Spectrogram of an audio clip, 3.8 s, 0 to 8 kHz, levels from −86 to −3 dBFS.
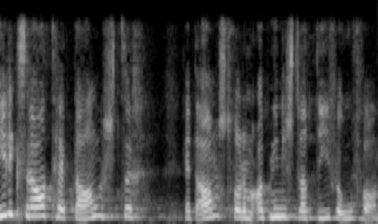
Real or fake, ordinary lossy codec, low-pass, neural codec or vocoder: fake; none; 7.2 kHz; codec, 24 kHz, 1 kbps, SNAC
